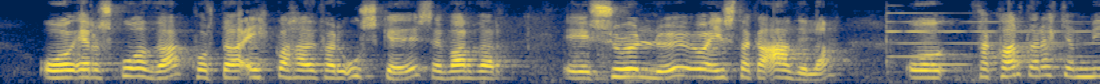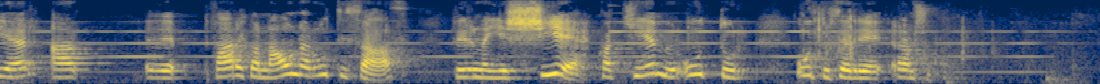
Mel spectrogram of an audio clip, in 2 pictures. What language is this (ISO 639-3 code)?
isl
